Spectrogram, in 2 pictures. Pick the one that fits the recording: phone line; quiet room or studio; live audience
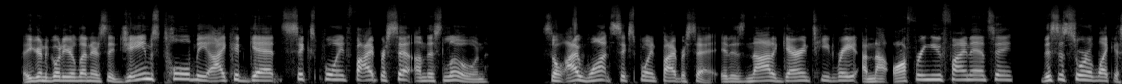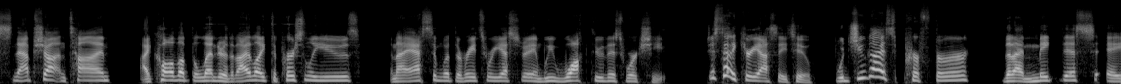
live audience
